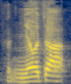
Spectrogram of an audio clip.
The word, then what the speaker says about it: 여자: 때는 녀를 제대로 발음하지만 녀가 앞으로 오면 어때요 실지 발음하기 여자 이러면 뭐 이상해요 우리는 누가 가르쳐 주지 않아도 초등학교 학생들도 다 여자 이렇게 발음을 하죠 자 건너 뛰죠 유리리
